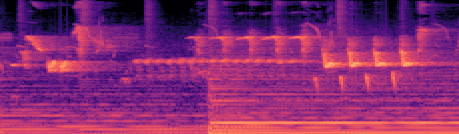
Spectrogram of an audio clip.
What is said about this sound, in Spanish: era el ruiseñor.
